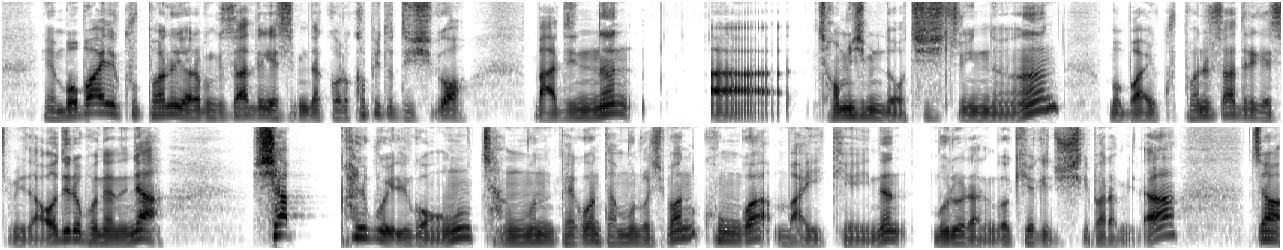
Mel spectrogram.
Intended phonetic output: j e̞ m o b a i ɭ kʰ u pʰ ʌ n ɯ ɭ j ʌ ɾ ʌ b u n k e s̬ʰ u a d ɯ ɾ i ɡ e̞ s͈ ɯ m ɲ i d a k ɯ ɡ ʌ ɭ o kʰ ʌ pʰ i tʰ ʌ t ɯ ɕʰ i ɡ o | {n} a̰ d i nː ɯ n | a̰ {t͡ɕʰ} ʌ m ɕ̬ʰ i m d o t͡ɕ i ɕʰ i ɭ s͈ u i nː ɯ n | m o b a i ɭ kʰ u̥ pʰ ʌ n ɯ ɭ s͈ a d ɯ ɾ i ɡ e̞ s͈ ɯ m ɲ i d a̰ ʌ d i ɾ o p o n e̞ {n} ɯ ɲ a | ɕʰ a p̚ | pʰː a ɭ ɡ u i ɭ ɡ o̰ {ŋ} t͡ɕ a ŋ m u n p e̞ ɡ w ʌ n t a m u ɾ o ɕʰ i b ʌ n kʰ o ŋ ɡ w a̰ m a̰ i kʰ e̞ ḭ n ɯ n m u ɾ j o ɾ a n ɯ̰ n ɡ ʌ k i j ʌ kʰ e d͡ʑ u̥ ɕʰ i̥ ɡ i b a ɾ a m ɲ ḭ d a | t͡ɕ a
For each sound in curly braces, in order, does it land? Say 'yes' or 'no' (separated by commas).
no, no, yes, yes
